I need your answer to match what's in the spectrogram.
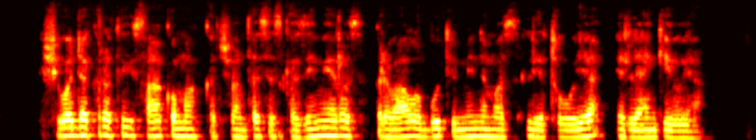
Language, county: Lithuanian, Marijampolė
